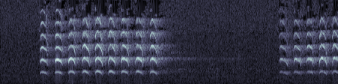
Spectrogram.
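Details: Eurasian hobby giving a rapid string of around a dozen clear, metallic 'kew' notes at a steady pace, then a short silence before a second string starts. Quiet background.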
